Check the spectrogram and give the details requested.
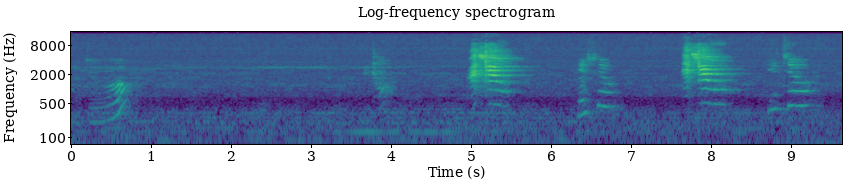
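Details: Captive Alexandrine parrot giving talking greetings such as 'Kesy Ho' and 'Assalam o Alaikum' in Urdu/Hindi; harsh, harmonic-rich spoken-sounding bursts, loudest near the middle and end, with thinner rising squeaks between and a low room hum beneath.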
